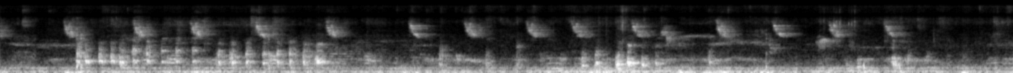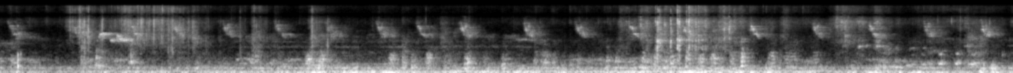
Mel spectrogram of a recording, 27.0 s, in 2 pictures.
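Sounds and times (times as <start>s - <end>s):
birds chirping: 13.2s - 27.0s.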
